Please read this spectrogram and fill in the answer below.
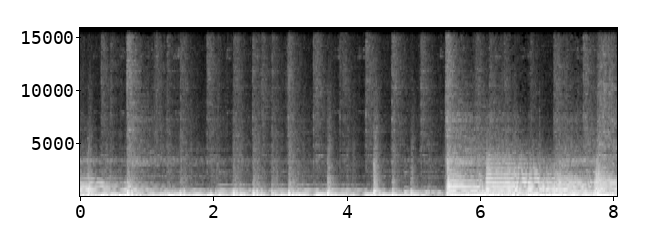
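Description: Jazz recording: drum kit and a low bass line, then a loud trombone entry with sustained notes about five and a half seconds in, after a brief drop-out.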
